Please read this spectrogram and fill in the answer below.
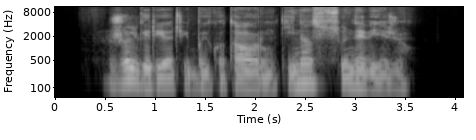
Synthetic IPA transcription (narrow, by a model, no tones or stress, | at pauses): ʒɐlʲˑɡʲɛɾʲiɛɔt͡ʃʲɛɪbɐɪkoːt̪ʰɑˑʊɾʊŋʲk̚ʲt̪ʲiːnʲɛsːʊnʲɛʋʲeːʒʲʊ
